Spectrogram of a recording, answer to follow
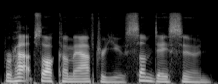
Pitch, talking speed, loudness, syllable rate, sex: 130 Hz, 220 wpm, -20 LUFS, 4.9 syllables/s, male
